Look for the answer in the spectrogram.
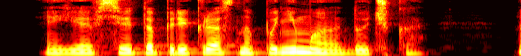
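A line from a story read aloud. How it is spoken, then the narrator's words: Sighing. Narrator (Russian): вздохнул отец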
